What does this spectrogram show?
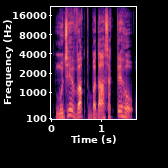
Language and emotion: Urdu, neutral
